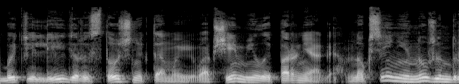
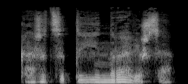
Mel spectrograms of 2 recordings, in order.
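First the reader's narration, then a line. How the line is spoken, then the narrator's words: Whisper. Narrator (Russian): шепнула мне Полина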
